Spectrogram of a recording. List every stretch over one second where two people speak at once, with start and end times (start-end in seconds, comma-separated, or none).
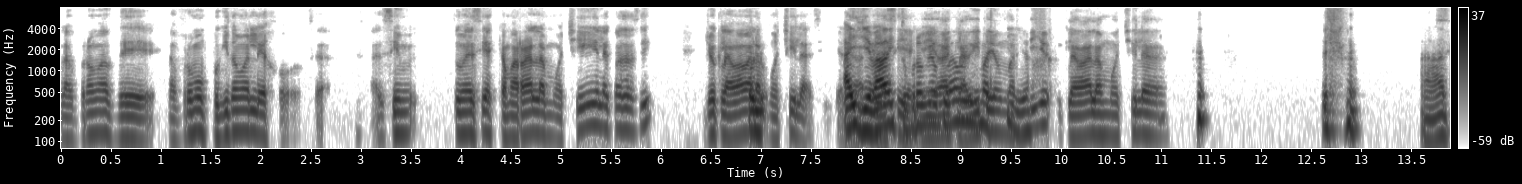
7.8-9.5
